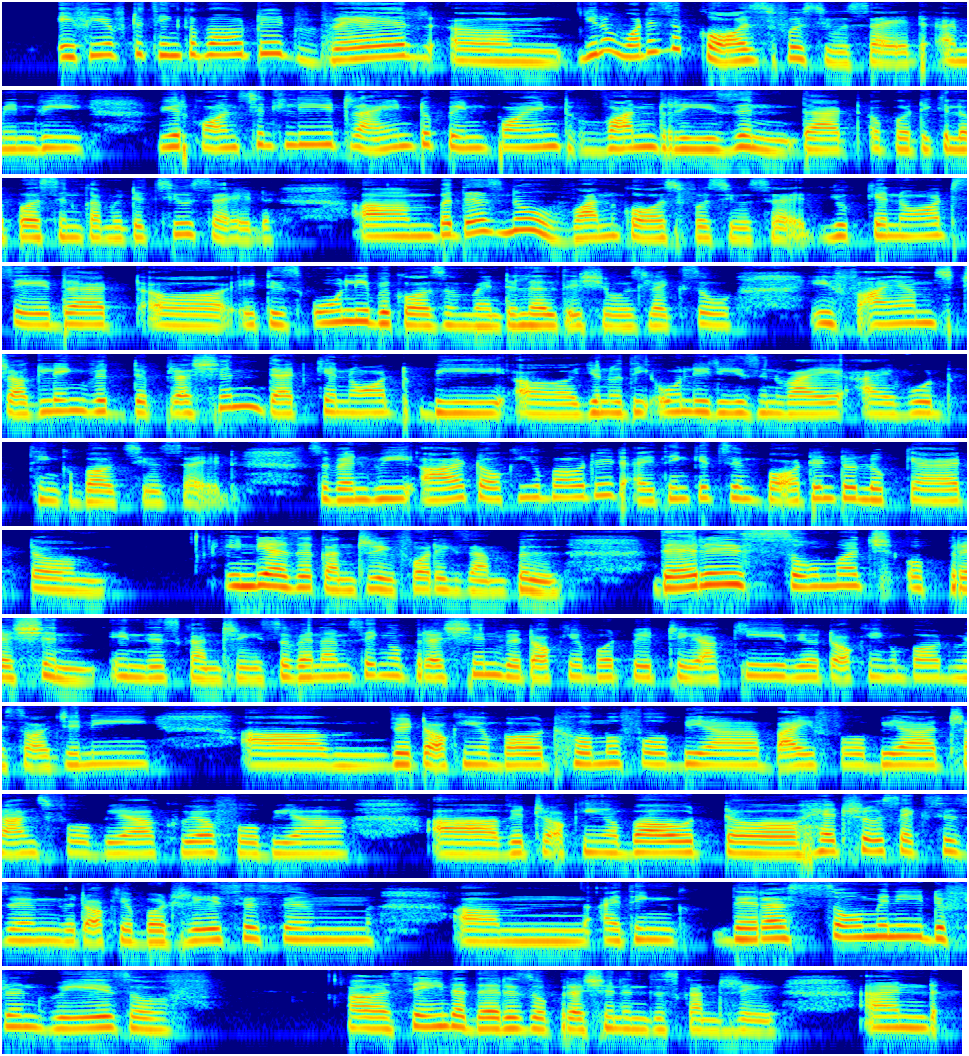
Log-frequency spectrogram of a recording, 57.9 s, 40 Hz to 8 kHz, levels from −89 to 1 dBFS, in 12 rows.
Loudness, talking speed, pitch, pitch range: -26 LUFS, 165 wpm, 200 Hz, 185-215 Hz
